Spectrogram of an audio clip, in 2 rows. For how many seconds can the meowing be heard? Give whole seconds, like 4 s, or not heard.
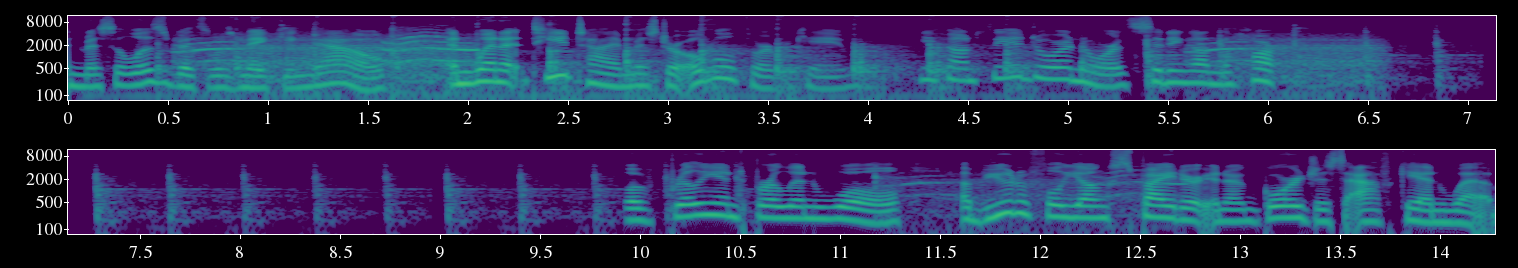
4 s.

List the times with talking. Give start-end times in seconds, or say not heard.
0.0-6.0, 9.9-14.2.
